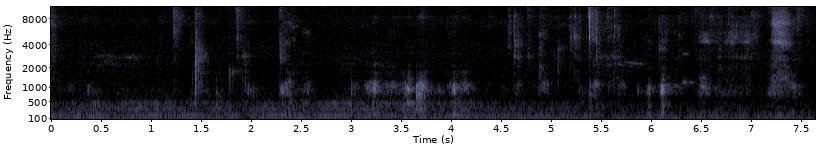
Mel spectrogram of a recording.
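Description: A small dog eating diced raw vegetables from a bowl: faint, irregular chewing and crunching, over a low steady hum.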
